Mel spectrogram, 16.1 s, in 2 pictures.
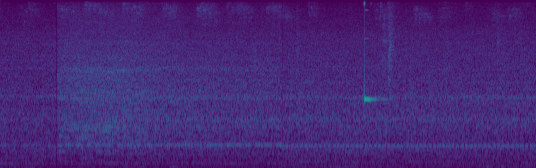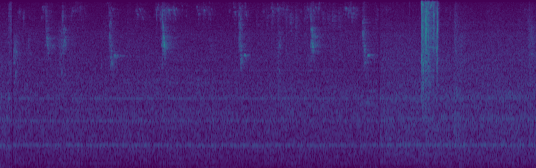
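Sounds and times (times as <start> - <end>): small birds chirping: 7.4 - 13.8.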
